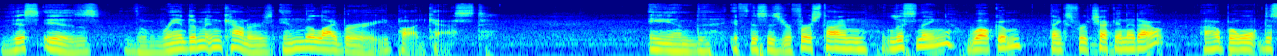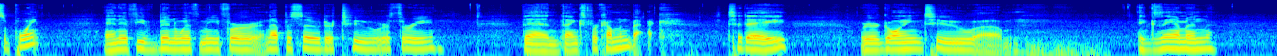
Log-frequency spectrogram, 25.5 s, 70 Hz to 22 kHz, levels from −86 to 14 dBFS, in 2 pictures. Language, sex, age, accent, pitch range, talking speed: English, male, 40-59, American, 125-155 Hz, 120 wpm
